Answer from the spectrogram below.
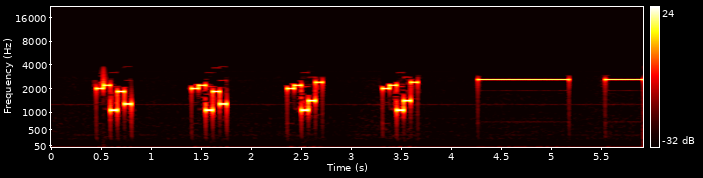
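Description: Five-tone selective call (ZVEI), heard as quick runs of five tones, tones of about 70 ms. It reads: 89173 89173 89140 89140
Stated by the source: ZVEI five-tone selective call received on SDR.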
